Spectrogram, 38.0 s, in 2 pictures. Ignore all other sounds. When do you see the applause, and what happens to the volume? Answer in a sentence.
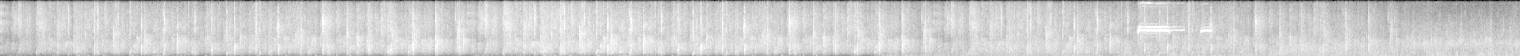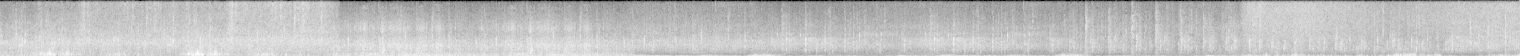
You can hear the applause from 0.0 to 37.9 s, getting quieter.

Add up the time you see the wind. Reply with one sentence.
You can hear the wind for 27 seconds altogether.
